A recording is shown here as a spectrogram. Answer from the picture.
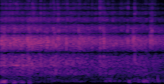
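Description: Audience applause in a large hall, a steady patter of many hands clapping that slowly dies away.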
